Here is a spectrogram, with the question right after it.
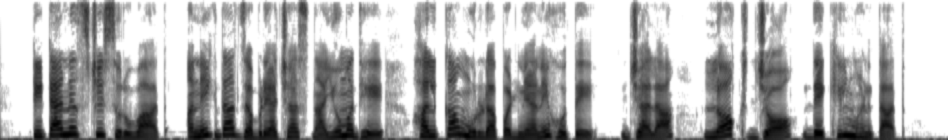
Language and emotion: Marathi, neutral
